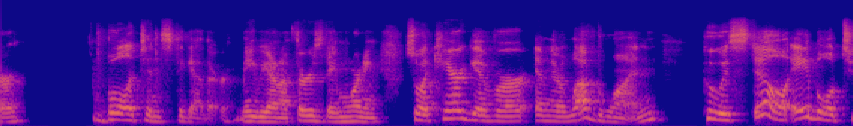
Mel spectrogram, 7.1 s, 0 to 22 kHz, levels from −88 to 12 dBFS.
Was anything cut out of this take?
no; 0 cuts

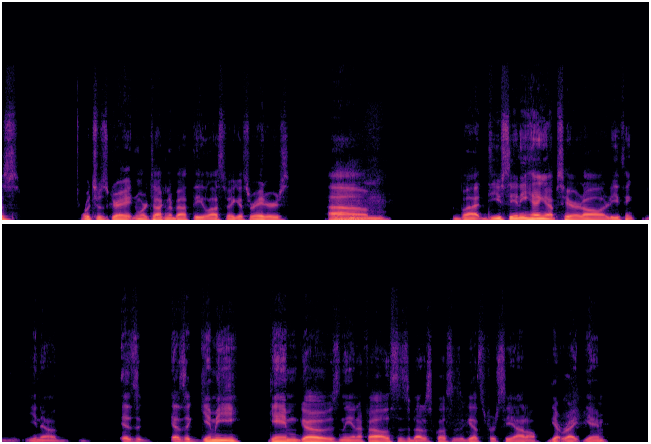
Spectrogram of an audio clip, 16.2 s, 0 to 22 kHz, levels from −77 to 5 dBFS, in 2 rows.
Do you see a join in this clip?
no; 0 cuts

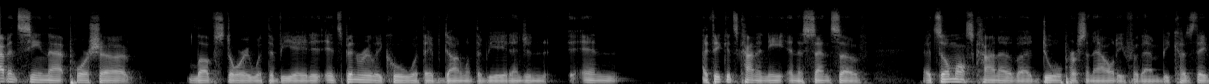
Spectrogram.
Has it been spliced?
no; 0 cuts

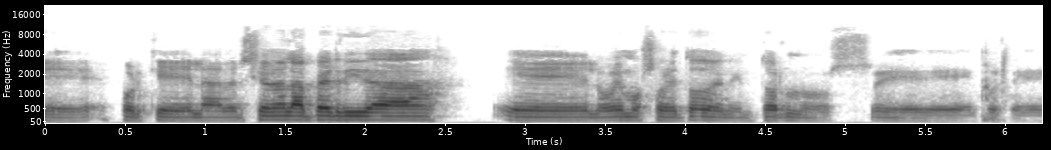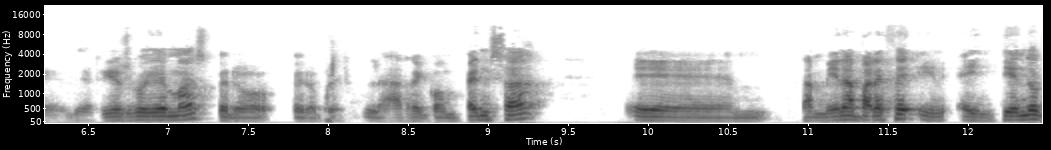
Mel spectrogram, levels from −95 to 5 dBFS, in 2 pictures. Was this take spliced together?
no; 0 cuts

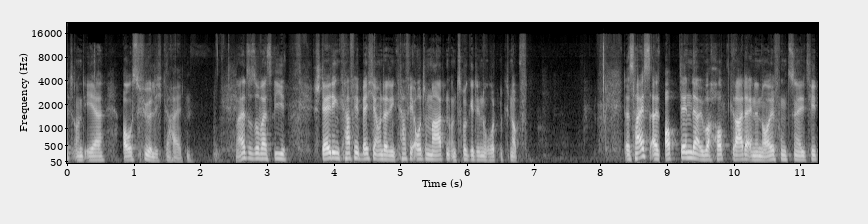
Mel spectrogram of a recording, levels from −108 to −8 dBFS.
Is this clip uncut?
no; 2 cuts; at 2.5 s, 8.9 s

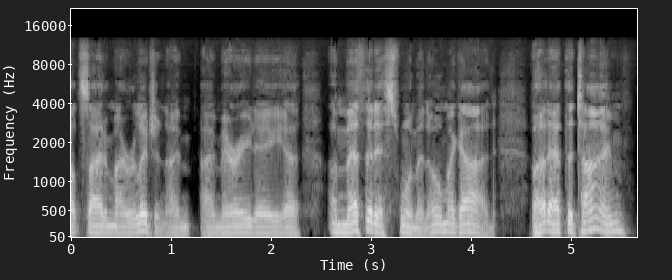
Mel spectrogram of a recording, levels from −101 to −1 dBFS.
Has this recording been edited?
no; 0 cuts

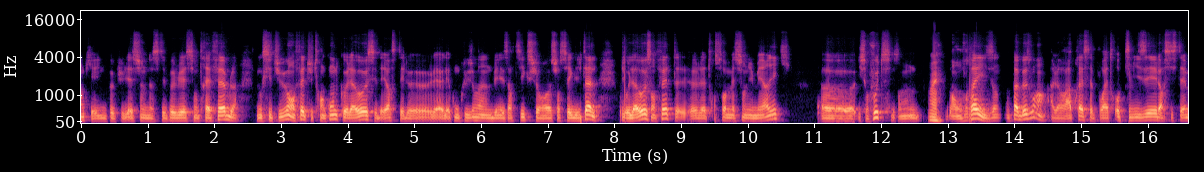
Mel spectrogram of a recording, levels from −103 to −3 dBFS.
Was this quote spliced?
no; 0 cuts

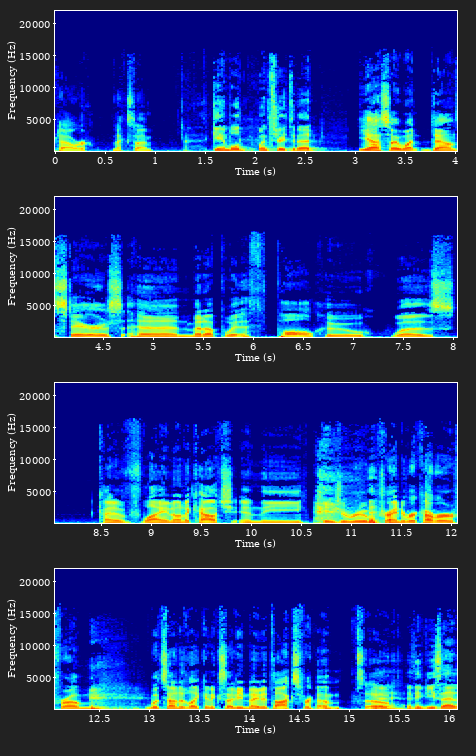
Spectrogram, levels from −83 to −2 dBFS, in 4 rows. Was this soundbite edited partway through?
no; 0 cuts

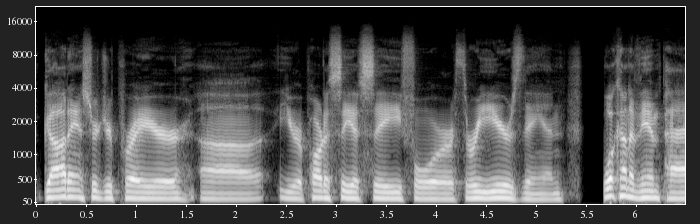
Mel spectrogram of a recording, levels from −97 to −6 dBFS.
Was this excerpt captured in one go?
yes; 0 cuts

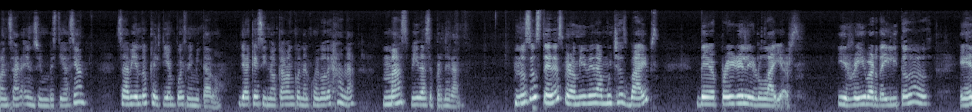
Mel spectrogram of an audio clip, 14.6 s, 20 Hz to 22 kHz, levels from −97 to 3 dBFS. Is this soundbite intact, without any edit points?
yes; 0 cuts

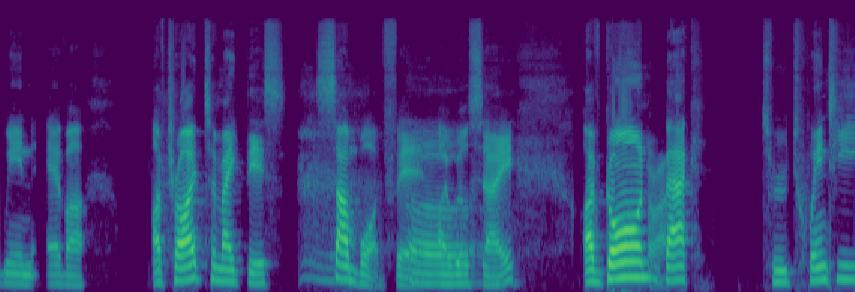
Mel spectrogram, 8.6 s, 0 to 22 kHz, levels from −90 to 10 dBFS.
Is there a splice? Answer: no; 0 cuts

